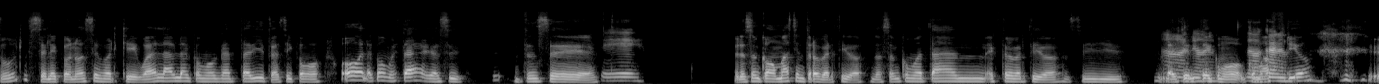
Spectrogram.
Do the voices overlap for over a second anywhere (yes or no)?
yes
